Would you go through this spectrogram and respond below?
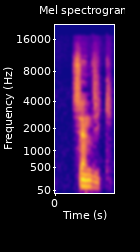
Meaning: syndic
- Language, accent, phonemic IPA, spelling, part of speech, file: French, France, /sɛ̃.dik/, syndic, noun, LL-Q150 (fra)-syndic.wav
